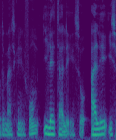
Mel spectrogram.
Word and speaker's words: allés: Okay. Nous sommes allés. You don't pronounce it. Okay, but you write it.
